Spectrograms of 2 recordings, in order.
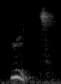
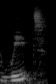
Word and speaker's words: huit: We are often taught in English to think of this as wheat, like what you make flour from, which isn't that far off base. It's not a terrible pronunciation by any means, but it's not quite there either. So I want you to think of that monkey sound and mixed with ew, and then you have u, and then eat at the end, eat, eat.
